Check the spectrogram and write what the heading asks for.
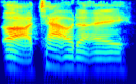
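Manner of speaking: chowder in a put-on Boston accent; mock Boston accent, R dropped. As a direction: play up the Boston vowels. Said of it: "the fucking Boston accent is wonderful".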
